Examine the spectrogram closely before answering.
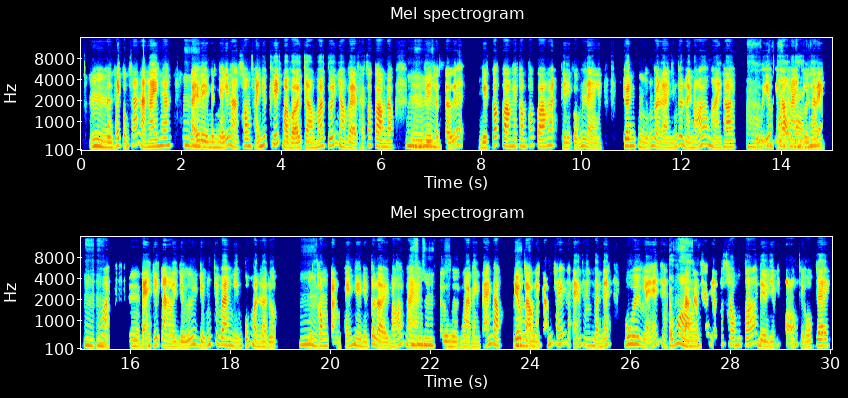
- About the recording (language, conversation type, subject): Vietnamese, podcast, Những yếu tố nào khiến bạn quyết định có con hay không?
- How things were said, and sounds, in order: tapping; other background noise; laugh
